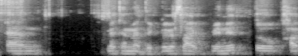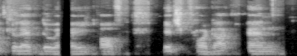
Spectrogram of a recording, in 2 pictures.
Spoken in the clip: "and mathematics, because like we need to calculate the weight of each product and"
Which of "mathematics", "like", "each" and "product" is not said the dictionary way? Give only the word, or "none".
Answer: mathematics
